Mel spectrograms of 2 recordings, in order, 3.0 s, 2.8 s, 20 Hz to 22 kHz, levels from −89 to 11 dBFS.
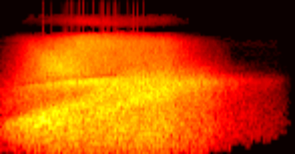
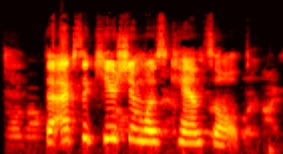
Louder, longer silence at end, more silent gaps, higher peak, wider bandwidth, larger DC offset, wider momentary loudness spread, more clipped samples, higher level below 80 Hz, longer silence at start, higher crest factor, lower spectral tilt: first, -9 LUFS vs -13 LUFS; first, 0.75 s vs 0.1 s; neither; about the same, 0 dBFS vs 0 dBFS; first, over 20 kHz vs 16 kHz; neither; about the same, 11 LU vs 12 LU; neither; first, -48 dBFS vs -66 dBFS; about the same, 0.05 s vs 0.05 s; second, 12 dB vs 18 dB; about the same, 0.5 dB/octave vs 1 dB/octave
